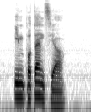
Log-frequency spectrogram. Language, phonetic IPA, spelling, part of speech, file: Polish, [ˌĩmpɔˈtɛ̃nt͡sʲja], impotencja, noun, Pl-impotencja.ogg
